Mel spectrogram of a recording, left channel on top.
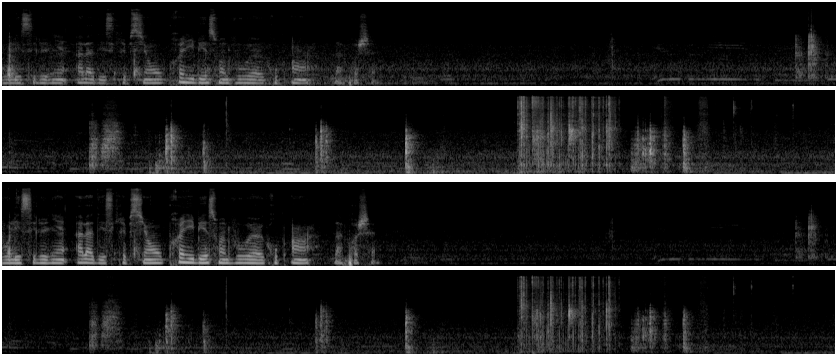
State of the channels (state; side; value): normal; both; correlation 0.51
